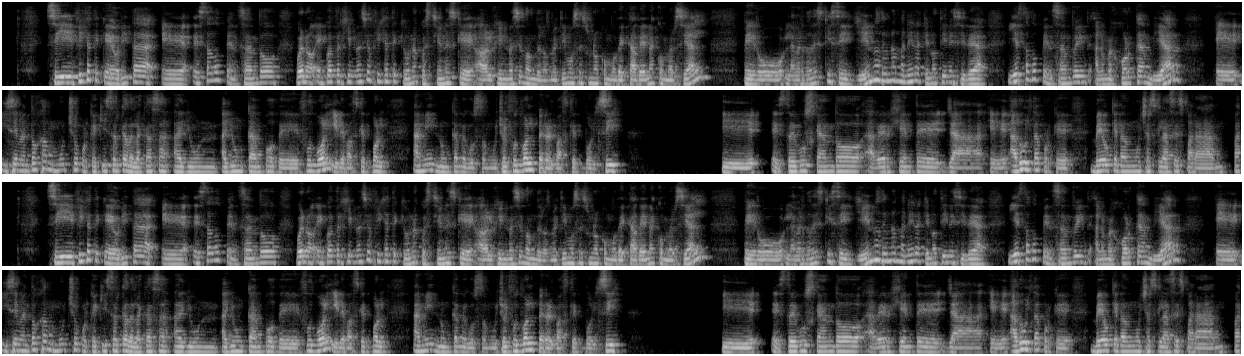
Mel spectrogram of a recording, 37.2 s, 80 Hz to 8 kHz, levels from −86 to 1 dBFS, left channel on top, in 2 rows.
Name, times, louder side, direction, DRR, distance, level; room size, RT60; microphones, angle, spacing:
voice 1, 0.3-17.9 18.2-27.8 29.4-37.1, equal, 25° left, 2 dB, 2.0 m, -28 dB
17.0 x 6.5 x 4.1 m, 0.26 s
head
